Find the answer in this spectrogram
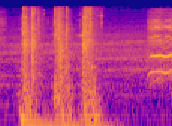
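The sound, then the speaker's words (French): A door lock unlocks with three heavy mechanical clunks and rattles in quick succession, followed by a brief high electronic tone at the end. No one speaks. “Porte déverrouillée.”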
